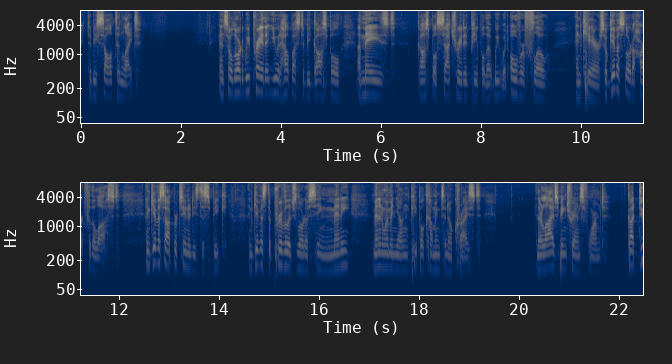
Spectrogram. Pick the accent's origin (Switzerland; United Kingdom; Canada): Canada; Ottawa, Ontario; I grew up in Ottawa, and there was churches all around, and I was in high school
